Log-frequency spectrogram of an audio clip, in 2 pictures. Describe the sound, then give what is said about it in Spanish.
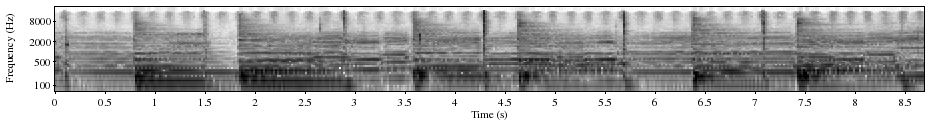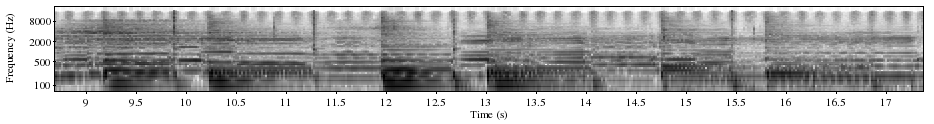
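A music track plays alone, with strong percussive hits recurring at a regular pulse under sustained, layered chords and melodic lines, loud and full throughout. “La verdad es que da hasta pena hablar encima de esta música”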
